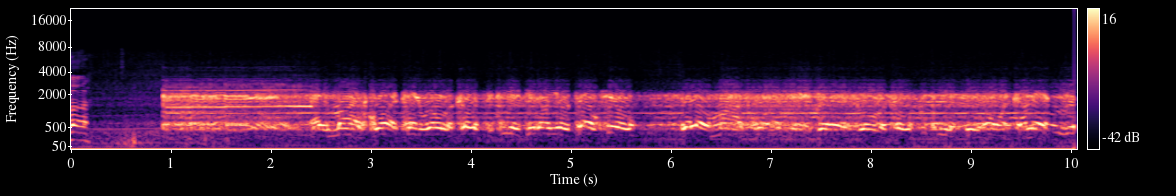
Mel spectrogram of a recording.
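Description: Another operator's voice coming in over a President HR2510 radio's speaker, warbling and garbled, with steady whistling tones under it. It starts about a second in, after a moment of hiss.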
